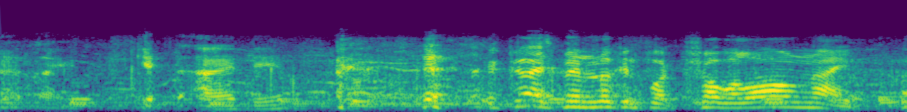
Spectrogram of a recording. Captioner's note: laughs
